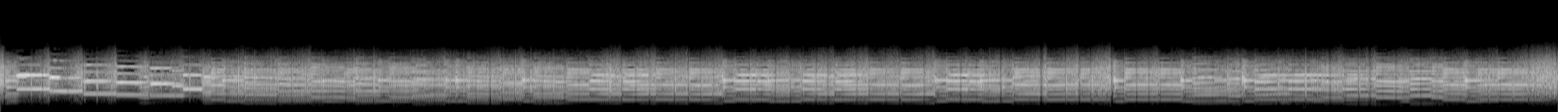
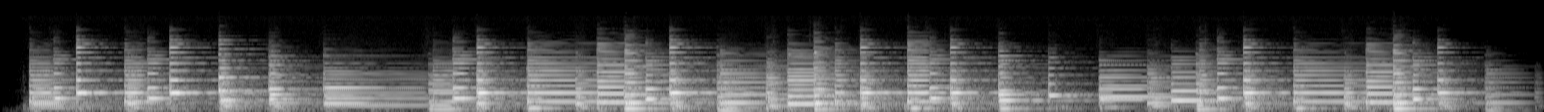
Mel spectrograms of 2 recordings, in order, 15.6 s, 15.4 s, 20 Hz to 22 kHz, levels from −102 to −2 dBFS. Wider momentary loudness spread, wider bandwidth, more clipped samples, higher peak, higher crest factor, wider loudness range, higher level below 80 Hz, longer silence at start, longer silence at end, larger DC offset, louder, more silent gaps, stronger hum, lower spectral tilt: second, 4 LU vs 11 LU; second, 4.5 kHz vs 6.8 kHz; neither; second, -12 dBFS vs -6 dBFS; about the same, 18 dB vs 20 dB; about the same, 2 LU vs 3 LU; second, under -90 dBFS vs -52 dBFS; second, 0 s vs 0.3 s; second, 0 s vs 0.25 s; neither; second, -30 LUFS vs -25 LUFS; neither; neither; second, 1 dB/octave vs -8 dB/octave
